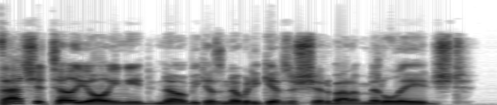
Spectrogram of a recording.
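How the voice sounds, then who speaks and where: Low-voiced American man, opinionated and sweary. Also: racing, fairly bright tone, no echo, muffled recording. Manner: emphatic, swears freely, repeats points. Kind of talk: casual opinionated chat.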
